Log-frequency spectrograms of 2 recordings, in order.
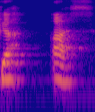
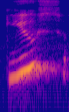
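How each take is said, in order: First: The vowel is a short uh sound. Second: The vowel is a long oo sound. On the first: The speaker calls it right. "or its sound? ... It's saying its sound, right?" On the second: The speaker calls it wrong. "Is it saying its own name"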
